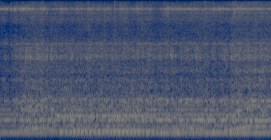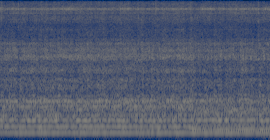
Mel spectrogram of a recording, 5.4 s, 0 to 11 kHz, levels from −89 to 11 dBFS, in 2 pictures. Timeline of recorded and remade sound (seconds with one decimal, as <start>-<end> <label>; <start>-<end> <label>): 0.0-5.4 remade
